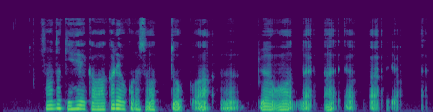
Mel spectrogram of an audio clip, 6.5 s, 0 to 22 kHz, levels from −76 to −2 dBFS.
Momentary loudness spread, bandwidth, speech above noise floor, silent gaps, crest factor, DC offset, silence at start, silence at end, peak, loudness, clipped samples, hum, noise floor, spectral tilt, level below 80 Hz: 10 LU; 11.5 kHz; 35 dB; none; 20 dB; under 0.1%; 0.65 s; 0.15 s; -6 dBFS; -26 LUFS; under 0.1%; none; -60 dBFS; -6.5 dB/octave; -46 dBFS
